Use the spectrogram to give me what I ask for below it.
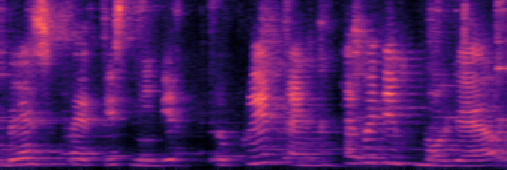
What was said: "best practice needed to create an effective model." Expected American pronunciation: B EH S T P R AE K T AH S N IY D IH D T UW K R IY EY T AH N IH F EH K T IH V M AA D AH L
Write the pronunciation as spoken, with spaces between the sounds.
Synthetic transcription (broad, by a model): B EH S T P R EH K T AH S N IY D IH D T UW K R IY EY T AH N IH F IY T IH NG M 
